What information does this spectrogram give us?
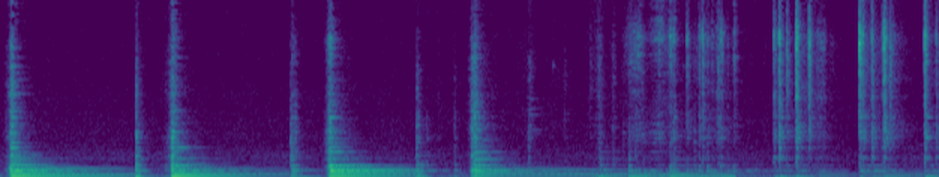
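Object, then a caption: Round metal biscuit tin. Fingernails and fingertips tap fast on the walls of an open, empty, medium-size round metal gingersnap tin, held hollow side toward the mic and partly covering it. Strong taps ring out with a deep boom and a resonant metallic tone that slowly fades, then quicker, lighter taps add bright clicks over a low hum.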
